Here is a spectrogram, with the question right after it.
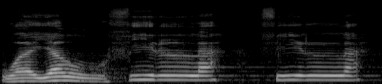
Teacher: Sukun itu artinya mati. Ketika ada ro sukun didahului harokat sebelumnya kasroh, maka ro-nya dipastikan dibaca tarkik ya. · Jadi bunyi ro kita tipiskan. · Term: ro tarkik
